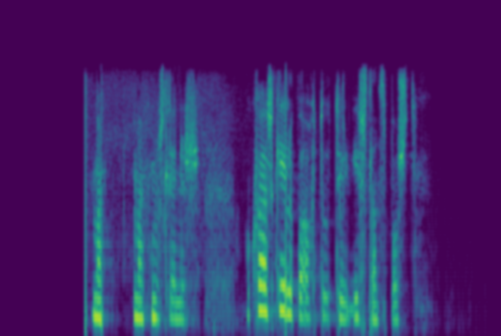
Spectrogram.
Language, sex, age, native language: Icelandic, female, 20-29, Icelandic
